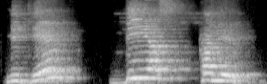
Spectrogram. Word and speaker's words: Díaz-Canel: professor universitário Miguel Díaz-Canel, ou como se fala em espanhol, né, Miguel Díaz-Canel, certo?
